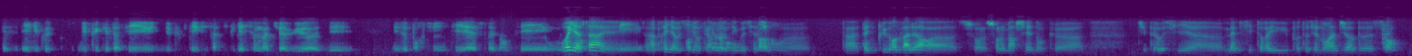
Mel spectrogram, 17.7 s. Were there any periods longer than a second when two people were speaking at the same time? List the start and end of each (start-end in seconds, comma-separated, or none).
7.0-9.7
